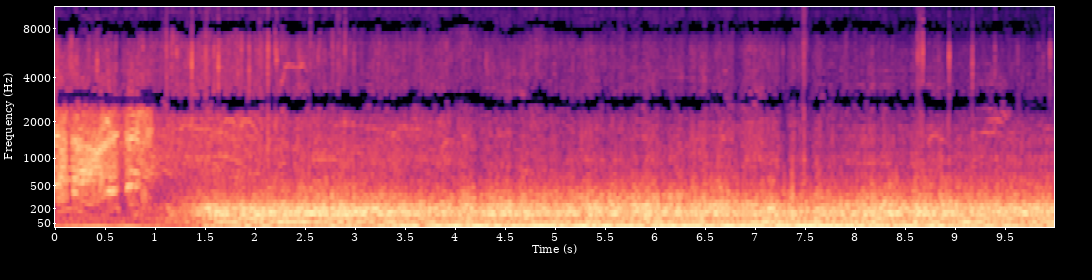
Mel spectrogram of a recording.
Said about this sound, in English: imagined the day on July 16, 1969, when the Apollo 11 Saturn V lifted off from Kennedy Space Center Launch Complex 39A on Merritt Island, Florida. T-minus 10, 9, 8. We have a go for main engine start. We have main engine start. 4, 3, 2, 1, 0.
